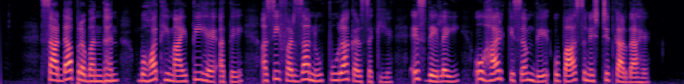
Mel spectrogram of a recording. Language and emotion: Punjabi, neutral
